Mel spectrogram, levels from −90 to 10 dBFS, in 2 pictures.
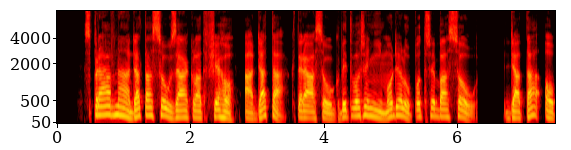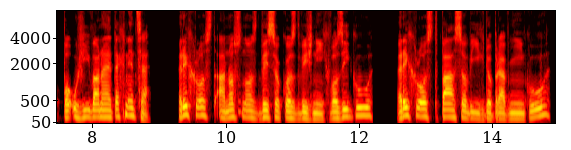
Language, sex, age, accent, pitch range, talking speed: Czech, male, 20-39, native, 120-165 Hz, 105 wpm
